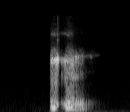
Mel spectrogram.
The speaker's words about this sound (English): Yeah, you can cut out me coughing, sorry.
